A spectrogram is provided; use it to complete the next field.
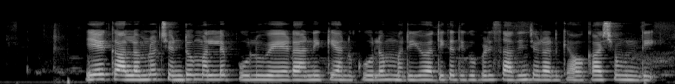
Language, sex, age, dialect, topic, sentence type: Telugu, female, 18-24, Southern, agriculture, question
